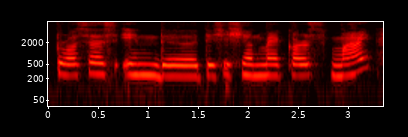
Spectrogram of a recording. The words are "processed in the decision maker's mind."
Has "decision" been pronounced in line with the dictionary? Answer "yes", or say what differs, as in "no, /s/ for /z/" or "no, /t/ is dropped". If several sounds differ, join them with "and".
no, /ʃ/ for /ʒ/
